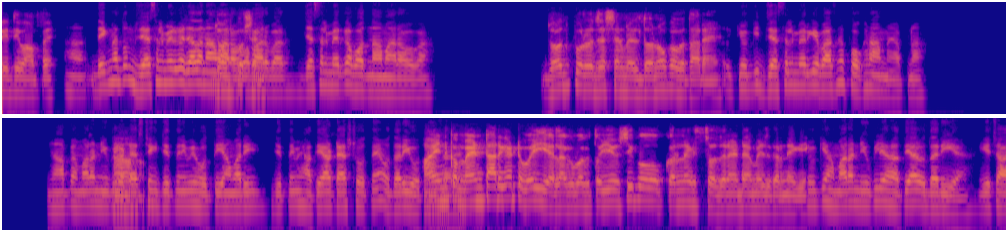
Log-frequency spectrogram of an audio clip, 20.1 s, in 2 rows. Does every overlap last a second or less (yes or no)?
yes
